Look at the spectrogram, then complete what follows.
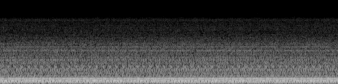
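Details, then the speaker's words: New 4.7 stroker crate engine replacing a hydrolocked 4.0, first start, fast idle during cam break-in with 8 minutes left: smooth, even low drone with no knocks or ticks, normal. "Got 8 minutes left on the cam brake in. Boy, that thing sounds smooth."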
